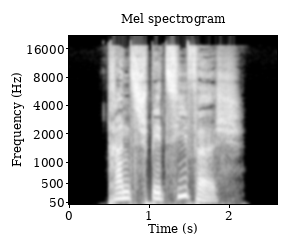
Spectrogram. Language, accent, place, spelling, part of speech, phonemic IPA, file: German, Germany, Berlin, transspezifisch, adjective, /tʁansʃpeˈh t͡siːfɪʃ/, De-transspezifisch.ogg
- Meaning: trans-specific, transspecies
